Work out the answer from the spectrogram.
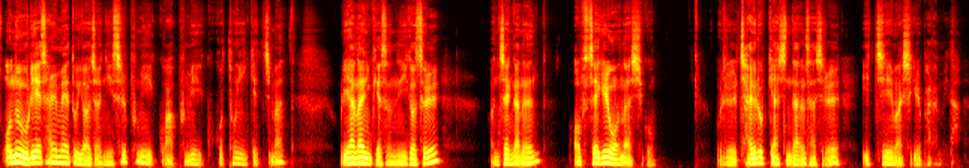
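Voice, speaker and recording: A man, a pastor, giving a slow, earnest devotional sermon, his voice hoarse from a cold. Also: lowish voice, no room sound, clean studio sound. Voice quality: gravelly. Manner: slow, earnest preaching with repeated reflective questions.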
